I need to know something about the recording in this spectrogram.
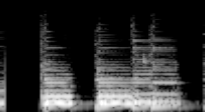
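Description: Acoustic guitar music. After a brief dropout to silence at the start, two chords sound about half a second apart, and the second rings out and fades.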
